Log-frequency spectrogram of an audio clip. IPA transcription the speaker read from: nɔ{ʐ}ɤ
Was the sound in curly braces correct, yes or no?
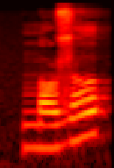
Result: yes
